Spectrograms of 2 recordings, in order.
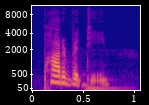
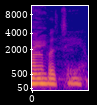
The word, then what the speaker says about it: Parvati: So in this thing, she was like, her name is pronounced Parvati. So now I always try to pronounce it correctly. – Parvati.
